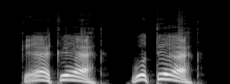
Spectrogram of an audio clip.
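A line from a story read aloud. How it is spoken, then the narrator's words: Grumbling. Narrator (Russian): проворчал Иван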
